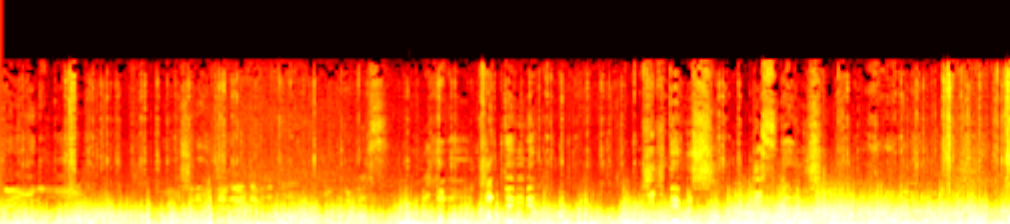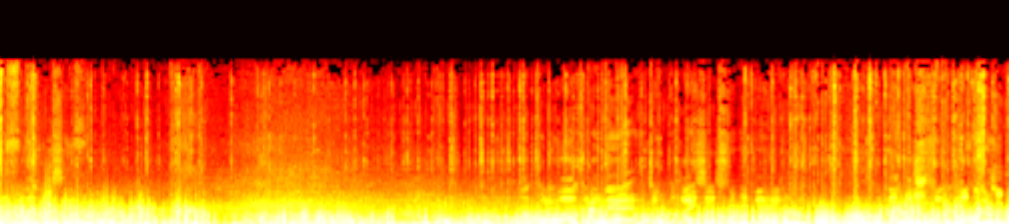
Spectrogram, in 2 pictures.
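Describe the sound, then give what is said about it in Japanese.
Loud, constant wind roar buffets a microphone mounted on the handlebar of a road bike being ridden while recording, a thick rushing blast for the whole stretch, with a voice partly buried beneath it. “ロードバイク運転しながら配信”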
